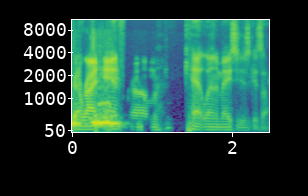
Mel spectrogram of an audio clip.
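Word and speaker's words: Ketlen: Who, Caitlin? No, Maycee. It's Ketlin, dude. Don't mispronounce her name.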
